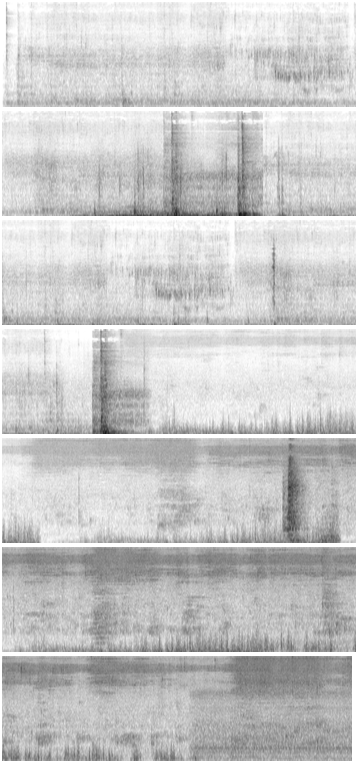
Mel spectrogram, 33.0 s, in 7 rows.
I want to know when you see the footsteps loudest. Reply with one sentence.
The loudest moment of the footsteps is at 7 seconds.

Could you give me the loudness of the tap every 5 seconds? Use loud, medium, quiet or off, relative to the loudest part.
quiet, quiet, quiet, quiet, medium, loud, loud.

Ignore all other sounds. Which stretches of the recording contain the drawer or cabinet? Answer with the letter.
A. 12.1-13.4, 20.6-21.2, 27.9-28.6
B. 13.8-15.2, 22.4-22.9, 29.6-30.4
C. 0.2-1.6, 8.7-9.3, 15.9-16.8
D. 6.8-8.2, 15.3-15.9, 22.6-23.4
D.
